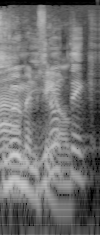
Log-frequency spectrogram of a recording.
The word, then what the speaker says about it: Lumen: I think Lumen Field. Is it Lumen? – Sure. Yeah, I can see it written, but I can't pronounce it. – Yeah, it is. It's Lumen Field.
